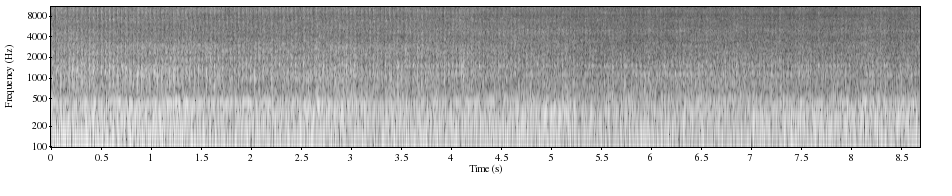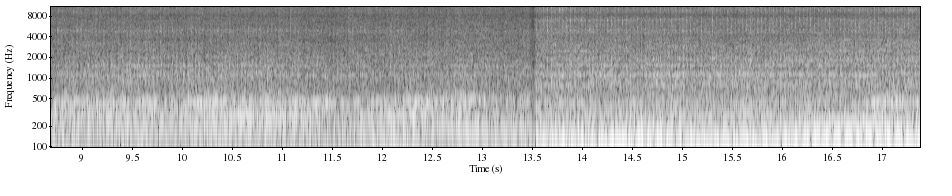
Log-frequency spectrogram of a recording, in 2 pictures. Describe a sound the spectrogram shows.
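A plate compactor thumps and rattles over gravel.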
